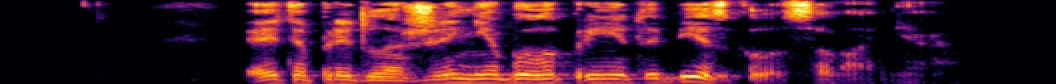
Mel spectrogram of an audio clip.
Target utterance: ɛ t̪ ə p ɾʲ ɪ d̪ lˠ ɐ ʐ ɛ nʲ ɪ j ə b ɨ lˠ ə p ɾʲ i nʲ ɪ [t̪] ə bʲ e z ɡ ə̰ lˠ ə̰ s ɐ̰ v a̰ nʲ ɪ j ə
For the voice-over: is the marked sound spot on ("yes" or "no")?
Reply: yes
